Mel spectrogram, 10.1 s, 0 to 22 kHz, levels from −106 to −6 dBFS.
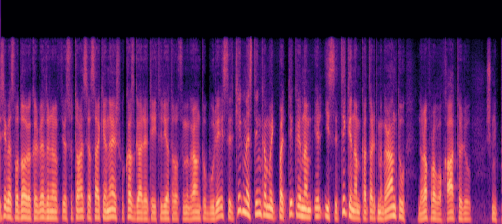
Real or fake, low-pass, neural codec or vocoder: fake; 10.8 kHz; codec, 16 kHz in and 24 kHz out, 0.9 kbps, LongCat-Audio-Codec, fine tuned four codebook decoder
